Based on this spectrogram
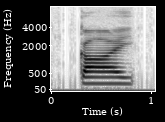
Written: gai1

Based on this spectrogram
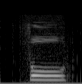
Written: fu1

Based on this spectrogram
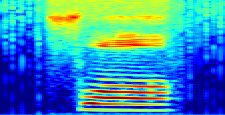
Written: fo1

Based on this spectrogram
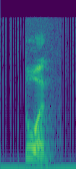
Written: dun4

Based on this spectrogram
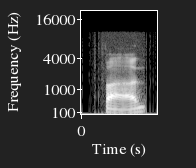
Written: fen3

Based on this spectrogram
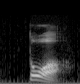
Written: duo4

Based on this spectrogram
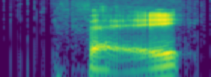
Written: fei3

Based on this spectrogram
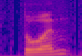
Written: dun2

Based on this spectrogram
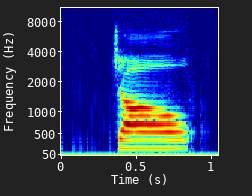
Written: zhao1

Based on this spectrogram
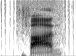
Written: fan2

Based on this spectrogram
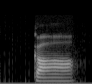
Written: ga1

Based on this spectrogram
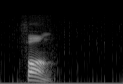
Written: feng4

